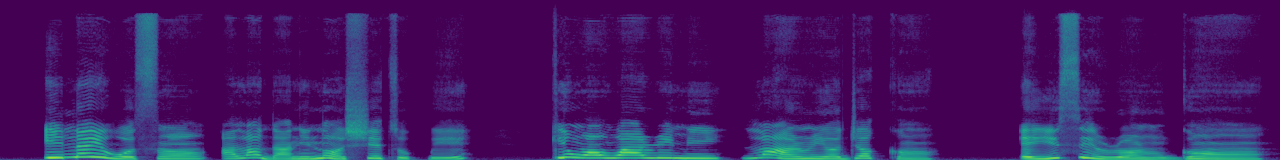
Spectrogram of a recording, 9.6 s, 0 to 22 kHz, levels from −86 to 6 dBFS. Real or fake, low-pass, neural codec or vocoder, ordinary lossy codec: fake; none; autoencoder, 48 kHz, 128 numbers a frame, DAC-VAE, trained on Japanese speech; none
